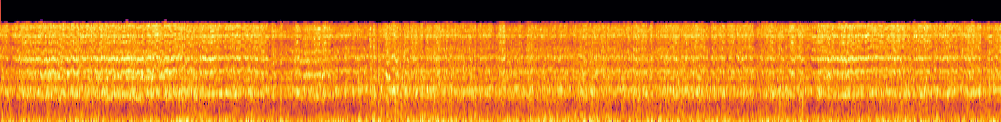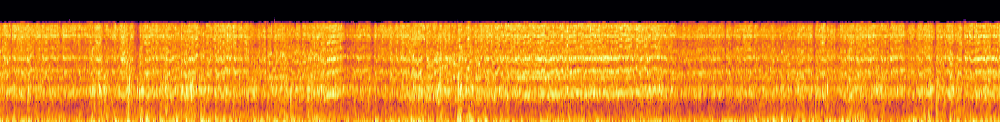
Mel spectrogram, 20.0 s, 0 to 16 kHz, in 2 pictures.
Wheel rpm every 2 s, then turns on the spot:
220, 220, 230, 230, 230, 230, 230, 220, 220, 220.
none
